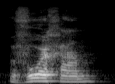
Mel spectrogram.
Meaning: to lead, precede
- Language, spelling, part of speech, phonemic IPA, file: Dutch, voorgaan, verb, /ˈvoːrˌɣaːn/, Nl-voorgaan.ogg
